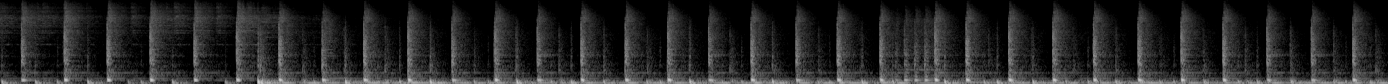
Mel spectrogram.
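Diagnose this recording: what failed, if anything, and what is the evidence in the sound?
Nothing failed here that the ear can pick up: the music runs along steadily with no dropouts, clicks, distortion or glitches at any point in any of the stages you'd normally suspect.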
